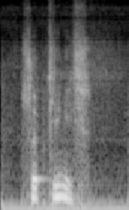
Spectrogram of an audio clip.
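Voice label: "subklinisch", Dutch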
